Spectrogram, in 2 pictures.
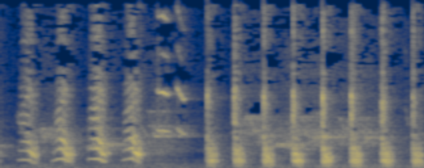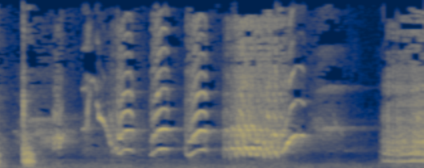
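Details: Male Javan myna singing in the morning, a full varied song: rapid series of harsh, buzzy chirps repeated about five per second, then a burst of hoarse rising notes and a brief grating squawk.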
